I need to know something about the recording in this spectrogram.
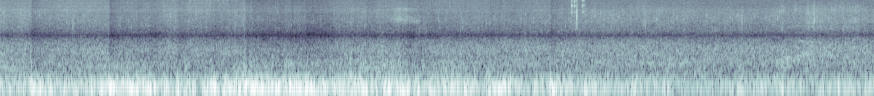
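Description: Wind buffeting the camera microphone: a loud, gusty low rumble.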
